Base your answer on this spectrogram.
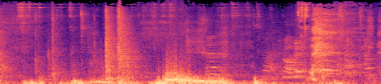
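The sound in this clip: A door being shut in a band rehearsal room: a sequence of loud bumps and rustling handling noise, followed by a sharp closing thud.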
